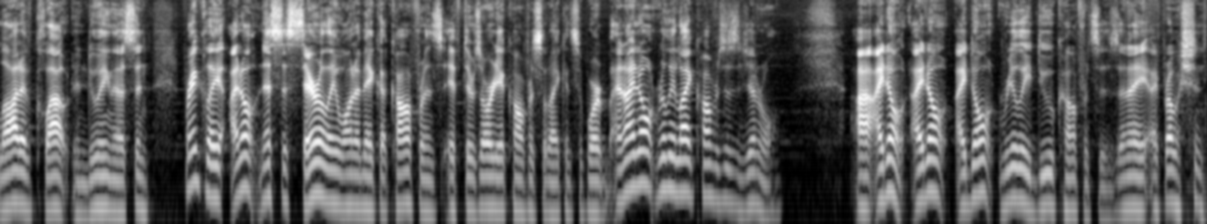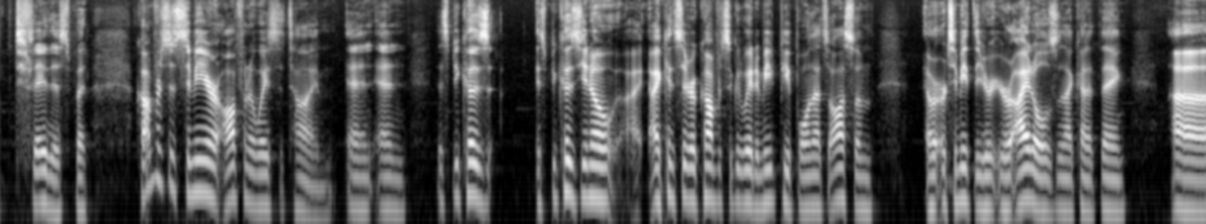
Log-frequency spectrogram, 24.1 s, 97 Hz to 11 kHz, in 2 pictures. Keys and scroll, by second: 6.2-15.2 typing.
